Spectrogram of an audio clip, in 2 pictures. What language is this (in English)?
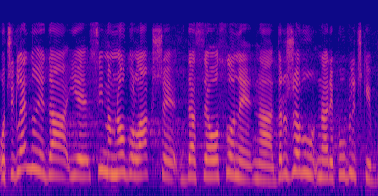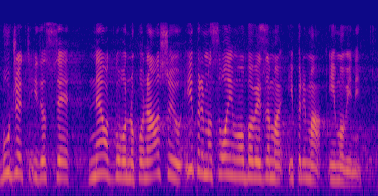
Serbian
